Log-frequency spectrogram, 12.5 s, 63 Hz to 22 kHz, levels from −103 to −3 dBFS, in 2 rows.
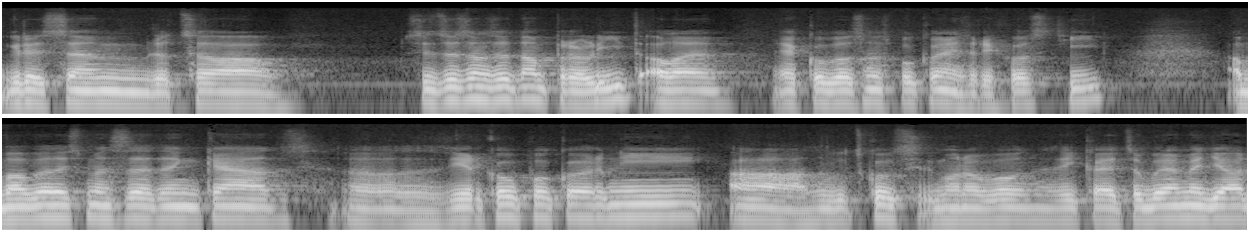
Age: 20-39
